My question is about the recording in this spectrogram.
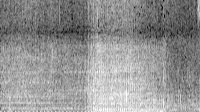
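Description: Small motorcycle engine running with a steady low pulsing, then revved louder for about a second and a half from just under two seconds in before easing back.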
